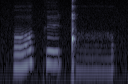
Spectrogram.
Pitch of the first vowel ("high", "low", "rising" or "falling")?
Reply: rising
